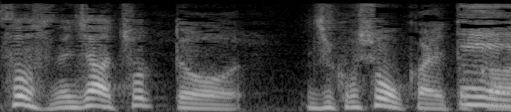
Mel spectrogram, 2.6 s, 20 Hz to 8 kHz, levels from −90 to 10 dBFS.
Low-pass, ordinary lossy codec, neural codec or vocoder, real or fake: 7.2 kHz; MP3, 32 kbps; none; real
